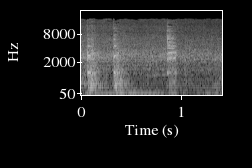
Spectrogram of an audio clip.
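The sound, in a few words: chicken with cumin and pepper powder being stir-fried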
